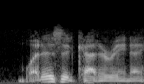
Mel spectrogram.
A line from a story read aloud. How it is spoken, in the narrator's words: said sleepily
